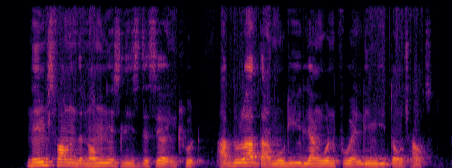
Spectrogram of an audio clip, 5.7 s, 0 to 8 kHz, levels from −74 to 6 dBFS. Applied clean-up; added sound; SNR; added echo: neural separator model SepFormer DNS4.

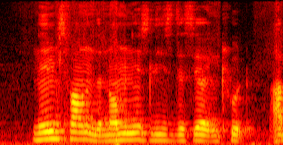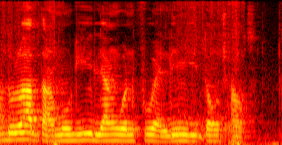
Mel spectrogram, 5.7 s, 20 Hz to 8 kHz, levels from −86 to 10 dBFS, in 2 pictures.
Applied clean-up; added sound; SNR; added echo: none; Domestic sounds, home sounds; 17 dB; none.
